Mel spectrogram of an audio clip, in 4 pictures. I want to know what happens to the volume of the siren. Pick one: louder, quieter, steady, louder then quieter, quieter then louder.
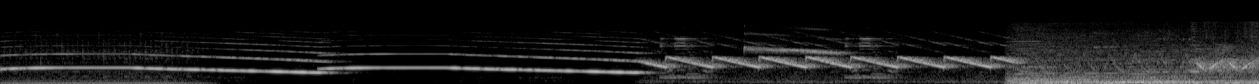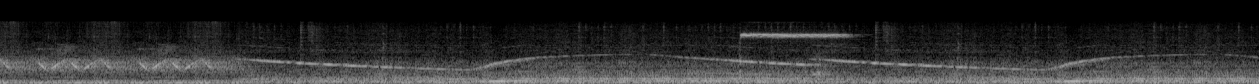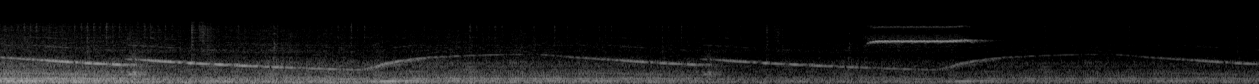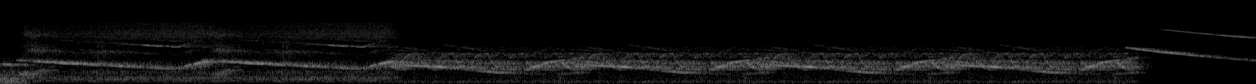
quieter.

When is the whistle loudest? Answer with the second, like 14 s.
20 s.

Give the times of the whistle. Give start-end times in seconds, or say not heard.
7.4-8.4, 19.9-21.1, 33.9-35.0.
